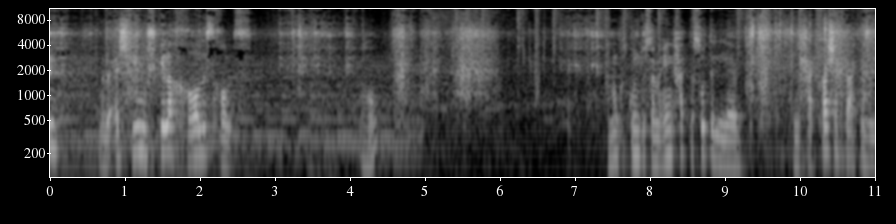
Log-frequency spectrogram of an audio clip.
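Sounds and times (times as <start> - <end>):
granola rustling and crunching: 0.0 - 2.2, 9.1 - 11.0.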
